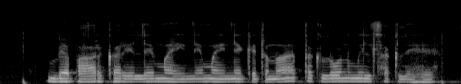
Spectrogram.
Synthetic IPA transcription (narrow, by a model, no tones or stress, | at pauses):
bjaːpaːɾkəɾeːlemɐɦineməɦiːnekɪt̪nat̪əkloːnmɪlsəkleɦɛ̃ː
